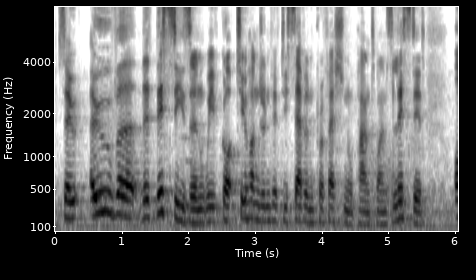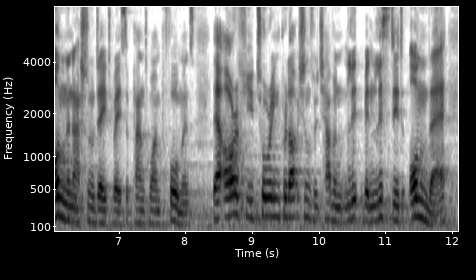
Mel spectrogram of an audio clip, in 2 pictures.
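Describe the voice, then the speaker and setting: A man with a light voice gives an informed rundown as a researcher on a discussion panel. He talks in measured factual points, and the live recording carries some background noise. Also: on the high side, a little mellow. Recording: noisy live room recording.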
